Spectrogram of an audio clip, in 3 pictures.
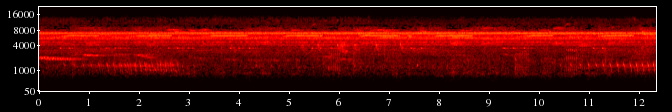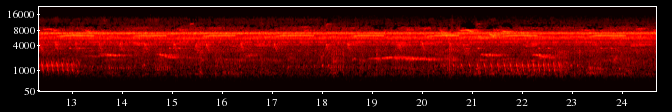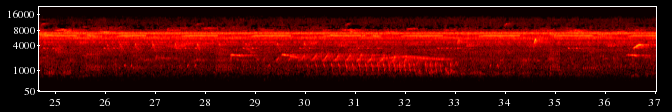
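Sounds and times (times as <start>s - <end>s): high insect drone: 0.0s - 37.0s.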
